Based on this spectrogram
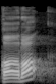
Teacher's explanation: قاف پر زبر حرکتیں نہیں کھینچیں گے۔ قرا، را کو حمزہ سے ملائیں گے، جھٹکا آئے گا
